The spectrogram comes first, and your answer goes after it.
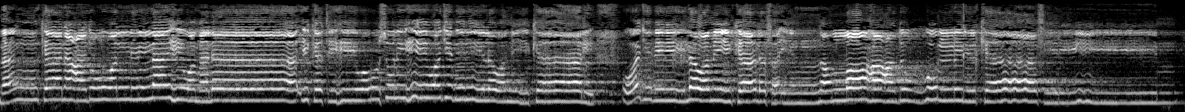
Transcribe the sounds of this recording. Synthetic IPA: man | kaːnaʕad̪ʊwːanlɪlːaːhɪwamala | ʔɪkat̪ɪhiːwaɾʊsʊlɪhiːwad͡ʒɪbɾiːlawamiːkaːl | wad͡ʒɪbɾiːlawamiːkaːlafaʔɪnːalˤːɑːɦaʕad̪ʊwːʊnlɪlkaːfɪɾiː | n

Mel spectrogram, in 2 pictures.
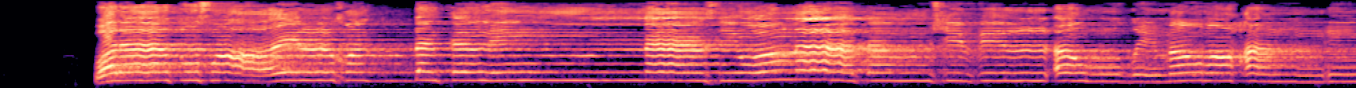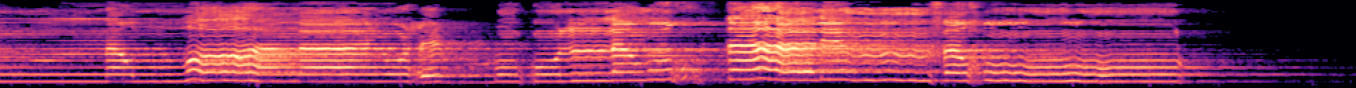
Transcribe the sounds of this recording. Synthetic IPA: wʔalaːt̪ʊsɑɪlxɑd̪ːakalɪ | nnːaːsɪwalaːt̪amʃifillʔaɾd̪ˤɪmɑɾˤʔan | ʔɪnː | alːɑːhalaːjʊħɪbbː | ʊkʊlːamʊx | t̪alɪn | faxuː | ɾ

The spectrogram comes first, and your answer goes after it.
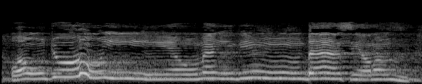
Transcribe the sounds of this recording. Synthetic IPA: wawʊd͡ʒuːhʊjawmaʔɪðɪnbaːsɪɾˤɑh

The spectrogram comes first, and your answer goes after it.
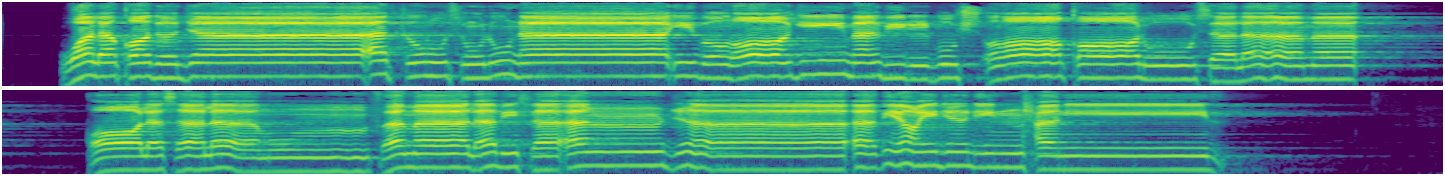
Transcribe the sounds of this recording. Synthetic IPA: walɑqɑd̪d͡ʒaːʔ | ʔat̪ɾʊsʊlʊnaː | ʔɪbɾˤɑːɦiːmabɪlbʊʃɾˤɑːqɑːluːsalaːmaː | qɑːlasalaːmʊnfamaːlabɪθaʔand͡ʒaː | ʔabɪʕɪd͡ʒɪd̪ɪnħaniː | ð

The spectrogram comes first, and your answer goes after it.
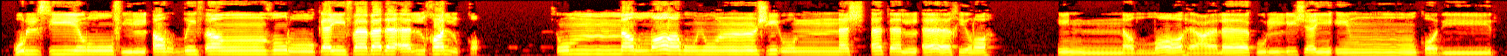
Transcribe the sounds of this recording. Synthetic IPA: qʊlsiːɾuːfilʔɑɾˤd̪ˤɨfanðˤʊɾuːkajfabad̪aʔalxalq | θʊmː | alːɑːɦʊjʊnʃɪʔʊː | aʃʔat̪alʔaːxɪɾɑ | ʔɪnː | alːɑːɦaʕalaːkʊlːɪʃajʔɪn | qɑd̪iːɾ

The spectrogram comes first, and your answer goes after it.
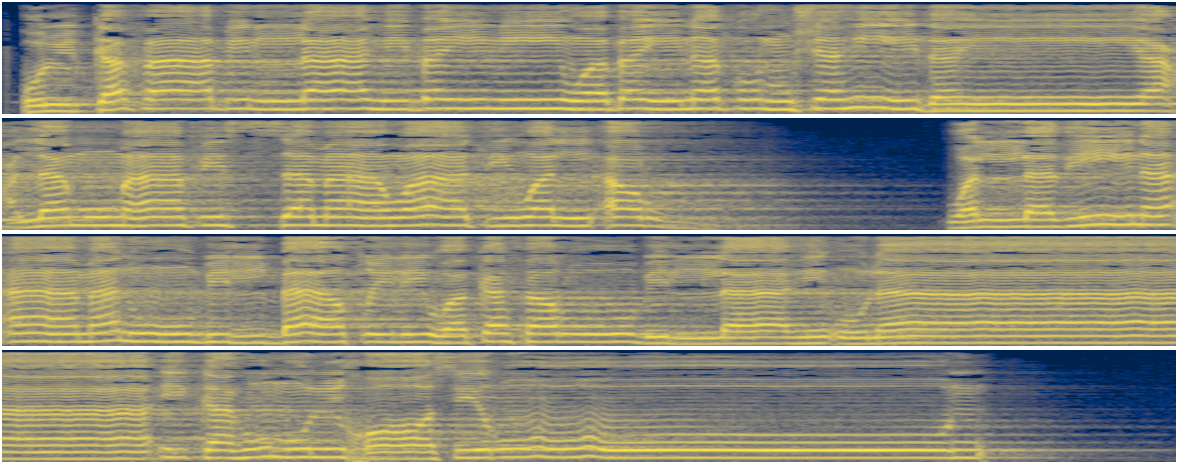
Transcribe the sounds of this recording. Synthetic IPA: qʊlkafaːbɪlːaːɦɪbajniːwabajnakʊmʃaɦiːd̪anjaʕlamʊmaːfiasːamaːwaːt̪ɪwalʔɑɾˤd̪ˤ | walːaðiːnaʔaːmanuːbɪlbɑːt̪ˤɨlɪwakaθɑɾˤuːbɪlːaːhɪʔʊla | ʔɪkaɦʊmʊlxɑːsɪɾuː | n

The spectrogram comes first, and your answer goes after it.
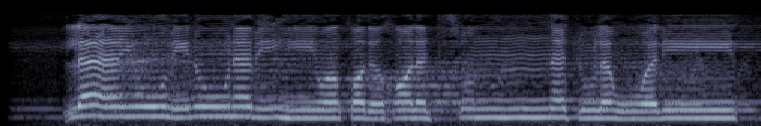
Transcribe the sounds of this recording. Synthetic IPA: laːjʊʔmɪnuːnabɪhɪwɑqɑd̪xɑlat̪sʊnːalʔawːaliːn

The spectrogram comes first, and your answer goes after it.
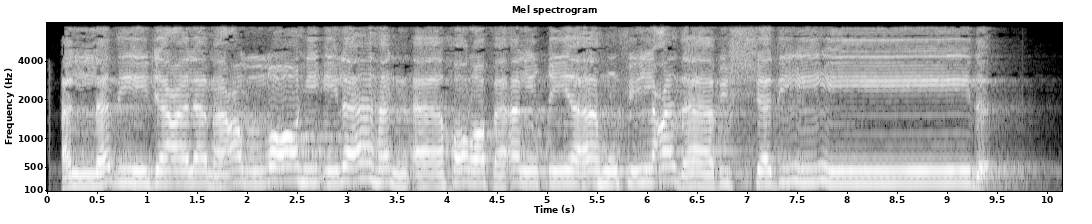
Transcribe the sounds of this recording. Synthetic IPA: ʔalːaðiːd͡ʒaʕalamaʕalˤːɑːɦɪʔɪlaːɦanʔaːxɑɾˤɑfaʔalqɨjaːɦʊfilʕaðaːbɪʃːad̪iː | d̪

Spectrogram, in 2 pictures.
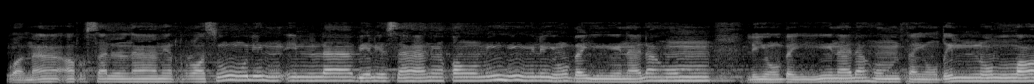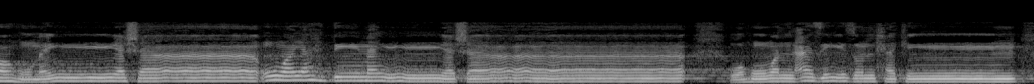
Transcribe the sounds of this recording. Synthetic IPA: wʔa̰maːʔɑɾˤsalnaːmɪnɾɑsuːlɪnʔɪlːaːbɪlɪsaːnɪqɑwmɪhɪlɪjʊbajːɪnalaɦʊm | lɪjʊbajːɪnalaɦʊmfajʊd̪ˤɨlːʊlˤːɑːɦʊmanjaʃaː | ʔʊwajaɦd̪iːmanjaʃaː | ʔ | waɦʊwalʕaziːzʊlħakiːm

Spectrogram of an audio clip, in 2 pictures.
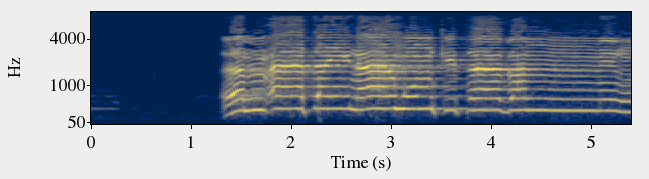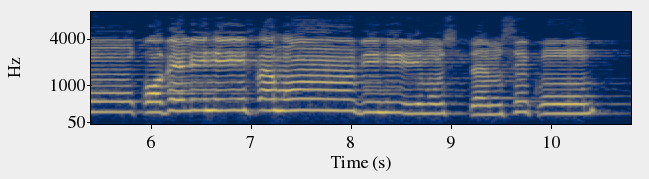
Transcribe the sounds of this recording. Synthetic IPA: ʔamʔaːt̪ajnaːɦʊmkɪt̪aːbanː | ɪnqɑblɪhɪfaɦʊmbɪhiːmʊst̪amsɪkuːn

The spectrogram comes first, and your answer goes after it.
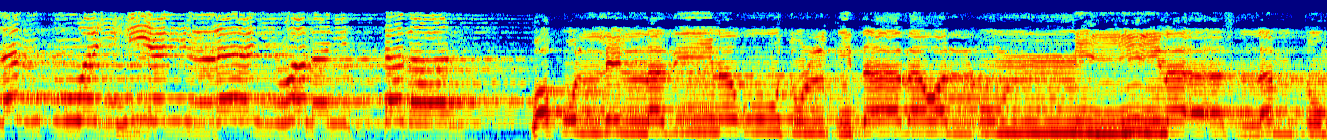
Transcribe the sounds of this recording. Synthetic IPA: lamt̪ʊwajhɪjalɪlːaːhɪwamanɪkt̪ːaðaː | wɑqʊlːɪlːaðiːnaʔuːt̪ulkɪt̪aːbawalʔʊmː | ɪjiːnaʔaʔaslamt̪ʊ

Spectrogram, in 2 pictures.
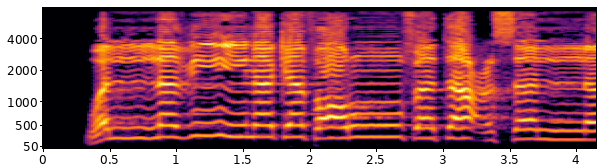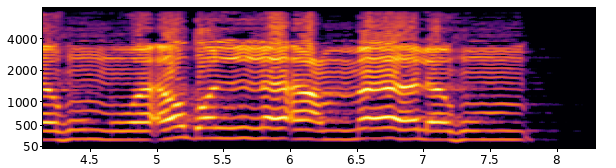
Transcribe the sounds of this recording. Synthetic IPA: wʔalːaðiːnakafɑɾˤuːfat̪aʕsalːaɦʊmwaʔɑd̪ˤɑlːaʔaʕmaːlaɦʊm

